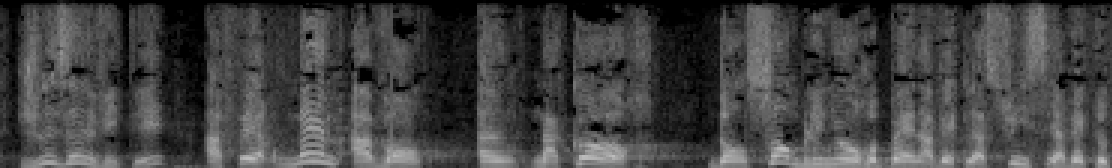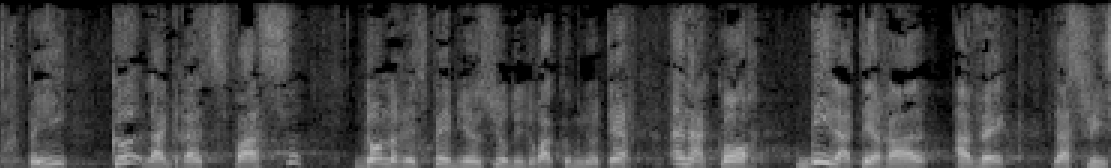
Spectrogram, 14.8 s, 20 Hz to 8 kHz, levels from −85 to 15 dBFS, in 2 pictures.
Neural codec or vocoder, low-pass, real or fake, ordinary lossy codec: none; none; real; none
